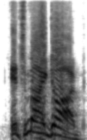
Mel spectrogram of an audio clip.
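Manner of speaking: loud, high defiant snap; angry retort. A narrator's reading. Hal defending his claim to Thornton, loud angry retort. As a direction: throw it back at him. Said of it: "Hal replied".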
